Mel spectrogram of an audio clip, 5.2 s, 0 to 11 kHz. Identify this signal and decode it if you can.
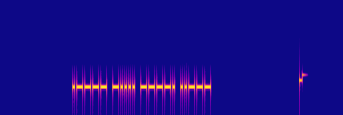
Morse code, heard as a keyed tone, about 40 wpm, 700 Hz. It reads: 1692
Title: Numbers - 4-Digit 40wpm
